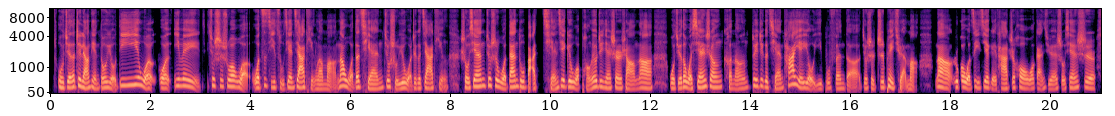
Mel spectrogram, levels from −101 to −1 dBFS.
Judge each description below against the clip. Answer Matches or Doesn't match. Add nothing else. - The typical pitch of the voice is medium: Matches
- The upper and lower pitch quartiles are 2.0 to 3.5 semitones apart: Doesn't match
